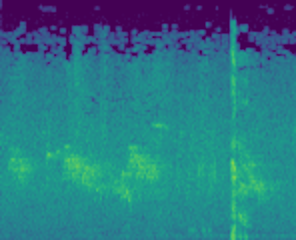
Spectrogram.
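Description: Birds chirping in the background, a few short falling chirps a second. Near the end comes one sudden, loud, short burst.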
